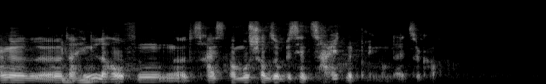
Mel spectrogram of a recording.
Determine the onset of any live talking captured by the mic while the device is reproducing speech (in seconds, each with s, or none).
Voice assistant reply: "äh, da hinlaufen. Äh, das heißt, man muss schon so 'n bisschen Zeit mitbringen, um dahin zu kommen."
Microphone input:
0.6 s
